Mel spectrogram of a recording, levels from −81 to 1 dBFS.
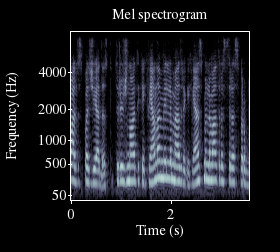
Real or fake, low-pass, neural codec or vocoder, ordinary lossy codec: fake; 7.2 kHz; codec, 16 kHz, 4.8 kbps, FACodec; AAC, 48 kbps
